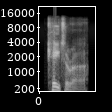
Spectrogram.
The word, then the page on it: caterer: British English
